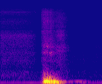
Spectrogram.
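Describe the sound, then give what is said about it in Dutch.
A single sharp, forceful exhalation in a breathing exercise, a short rushing burst of air lasting about a third of a second, with quiet before and after. “En je blaast krachtig uit. Dan volgt de inademing eigenlijk vanzelf.”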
